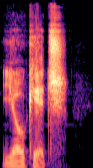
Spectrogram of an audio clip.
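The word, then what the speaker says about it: Jokić: Nikola Jokic. – Is his last name Nugget? – No, his last name's Jokic. – I thought that was his whole first name. – No, Nikola, first name. Pause. Jokic.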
